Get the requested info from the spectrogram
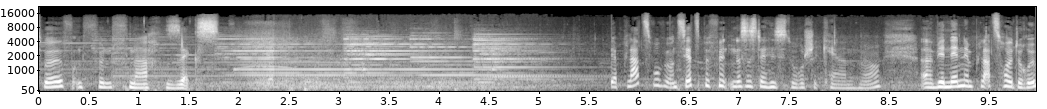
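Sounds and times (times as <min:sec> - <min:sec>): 
speech: 0:00.0 - 0:02.8, 0:05.7 - 0:09.9
steady outdoor noise: 0:00.0 - 0:09.9
church carillon bells ringing: 0:00.5 - 0:05.8.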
